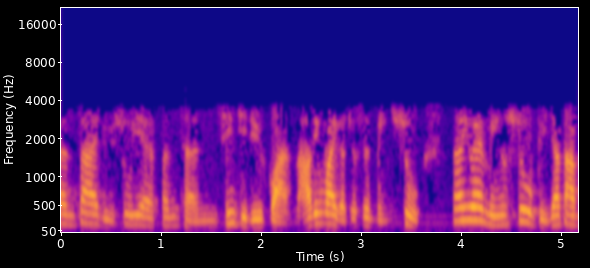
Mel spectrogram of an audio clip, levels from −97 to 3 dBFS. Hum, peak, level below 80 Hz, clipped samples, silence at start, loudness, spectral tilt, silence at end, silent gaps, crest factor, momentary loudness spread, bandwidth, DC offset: none; -4 dBFS; -68 dBFS; under 0.1%; 0 s; -23 LUFS; -1.5 dB/octave; 0 s; none; 18 dB; 10 LU; 3.7 kHz; under 0.1%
